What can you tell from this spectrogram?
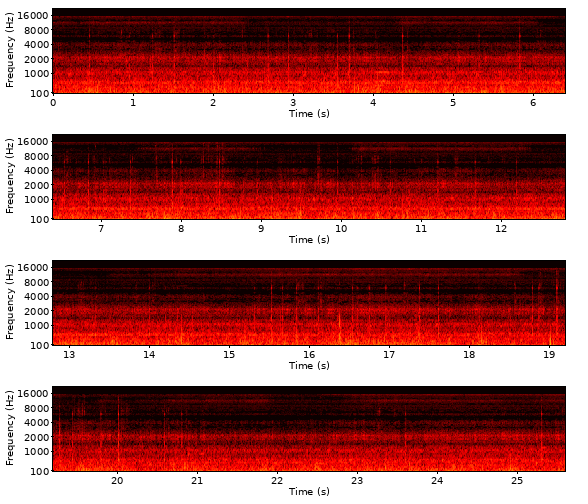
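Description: Steady wind rush on the microphone of a bicycle in motion, with scattered light ticks.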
